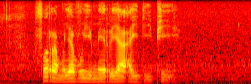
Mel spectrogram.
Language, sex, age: Tsonga, male, 22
